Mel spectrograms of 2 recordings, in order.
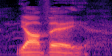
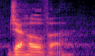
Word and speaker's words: Yahweh: In Hebrew, the sound of that sentence is Yahweh. I am. God's name is Yahweh.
